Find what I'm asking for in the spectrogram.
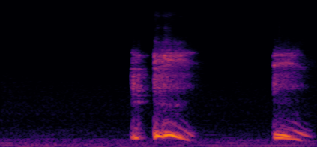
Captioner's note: dice clears throat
